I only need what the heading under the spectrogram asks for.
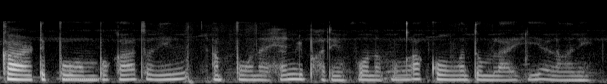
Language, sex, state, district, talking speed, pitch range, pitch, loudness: Mizo, female, Mizoram, Aizawl, 245 wpm, 205-230 Hz, 215 Hz, -23 LUFS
